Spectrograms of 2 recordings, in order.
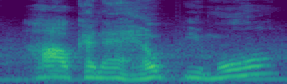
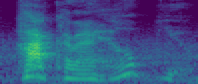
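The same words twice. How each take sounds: First: Imitating fawning, eager service; mock-gracious server; effusive courtesy. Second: Low, loud mock challenge; imitating an unfriendly cashier; curt server. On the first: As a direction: offer help with exaggerated politeness. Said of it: "Never such effusive courtesy". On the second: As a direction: demand it bluntly, without any welcome. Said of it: "looking at me with a head cocked".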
